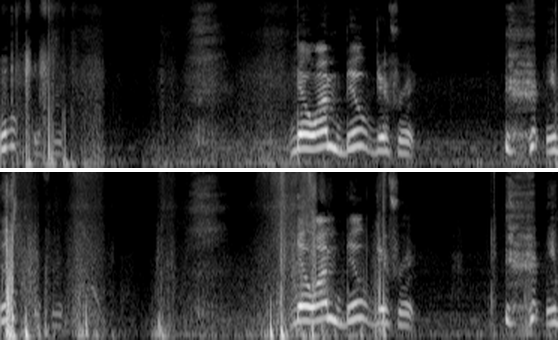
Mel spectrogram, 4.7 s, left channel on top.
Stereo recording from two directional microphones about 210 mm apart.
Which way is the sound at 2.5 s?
Centre (ahead or behind).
